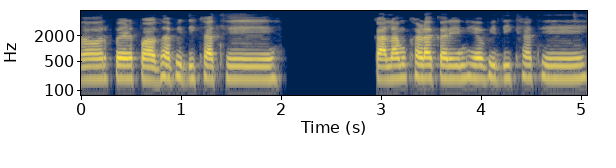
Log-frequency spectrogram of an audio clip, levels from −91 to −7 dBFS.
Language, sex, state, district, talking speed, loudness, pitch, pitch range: Chhattisgarhi, female, Chhattisgarh, Jashpur, 140 wpm, -17 LUFS, 195 Hz, 185-200 Hz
